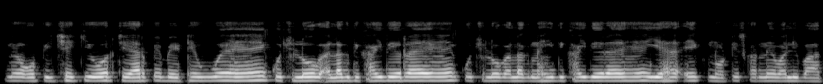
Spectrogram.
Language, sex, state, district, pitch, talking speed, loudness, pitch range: Hindi, male, Bihar, Jahanabad, 170 Hz, 225 wpm, -14 LUFS, 165-175 Hz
